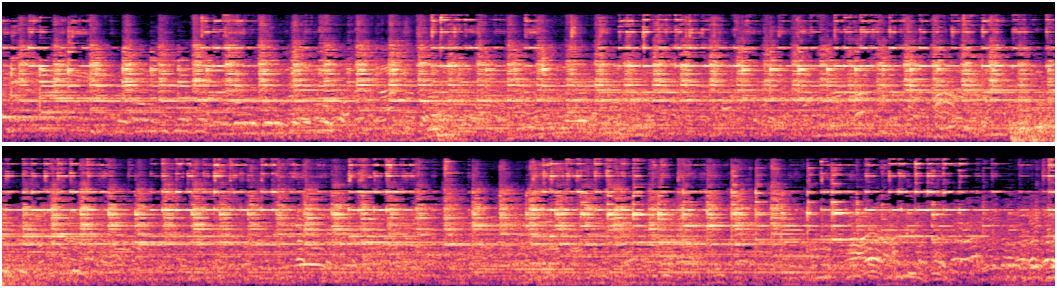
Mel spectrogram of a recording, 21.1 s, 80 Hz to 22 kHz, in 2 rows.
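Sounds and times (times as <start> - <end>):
crowd voices: 0.0 - 21.0
temple bells ringing rapidly: 0.0 - 21.0.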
